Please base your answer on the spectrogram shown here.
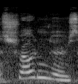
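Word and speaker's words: Schrödinger: Like Schroeder. Schrodinger, like rodent.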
